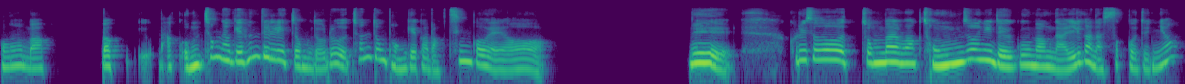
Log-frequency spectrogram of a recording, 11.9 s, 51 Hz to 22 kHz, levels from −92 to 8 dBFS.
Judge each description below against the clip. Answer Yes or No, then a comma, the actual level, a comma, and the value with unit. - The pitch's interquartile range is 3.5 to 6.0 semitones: No, wide, 7.0 semitones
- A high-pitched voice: Yes, high, 210 Hz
